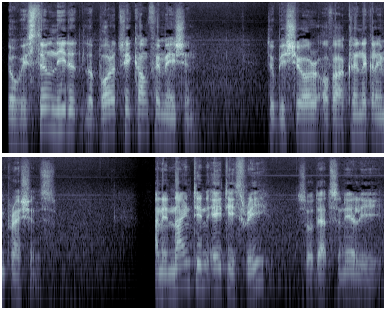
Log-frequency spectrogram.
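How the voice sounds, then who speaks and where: An older man whose first language is Dutch gives a symposium lecture, pausing often with ums and restarts and reading passages aloud. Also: medium pitch, bright, forceful tone, a little hiss or hum, rough recording. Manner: hesitant, many ums and restarts. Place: lecture hall.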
